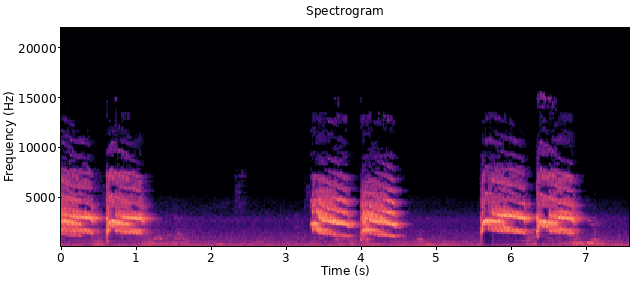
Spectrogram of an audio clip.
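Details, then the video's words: Harsh squawks from a parrot come in three paired bursts spaced a few seconds apart, each screech broad, raspy and descending slightly at the end. "#parrot🦜🦜🥰 #calling sound"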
